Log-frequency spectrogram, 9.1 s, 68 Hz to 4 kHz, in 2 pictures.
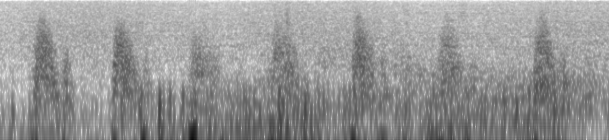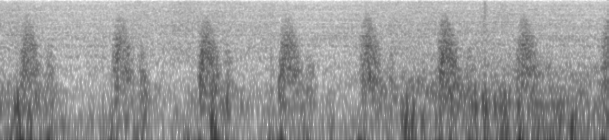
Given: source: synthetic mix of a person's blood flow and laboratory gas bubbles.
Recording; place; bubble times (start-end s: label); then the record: Doppler ultrasound of blood flow; subclavian vein
no bubbles
From the record:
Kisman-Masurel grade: 000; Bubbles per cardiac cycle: 0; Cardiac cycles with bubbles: 0%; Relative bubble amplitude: no bubbles discernible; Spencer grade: 0 (complete lack of bubble signals)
